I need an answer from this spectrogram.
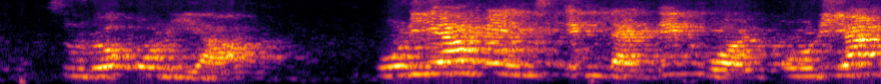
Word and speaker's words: pseudopodia: many pseudopodias, and pseudopodias, the spelling of pseudopodia it starts from P. P is silent here. Pseudopodia. Podia means in Latin word, podia means legs.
